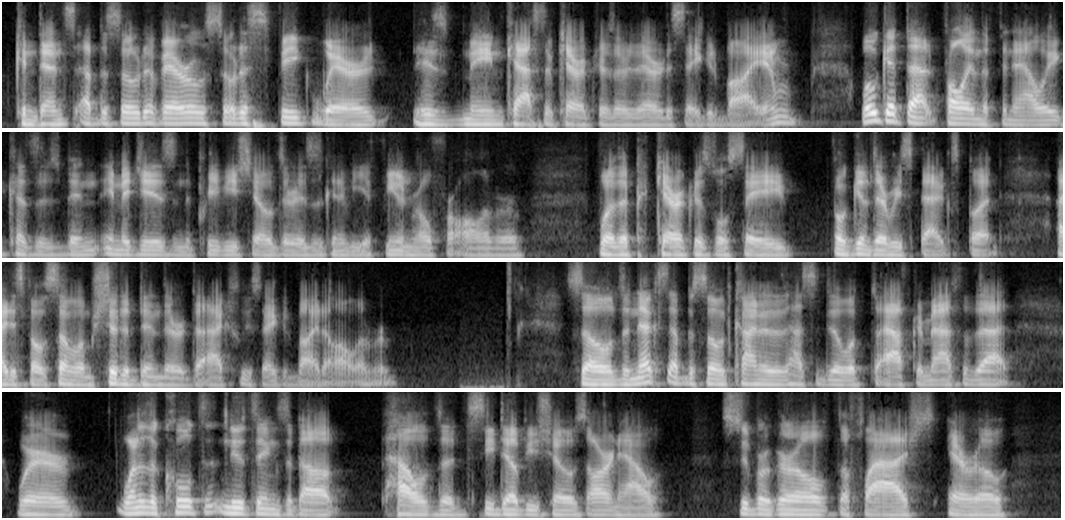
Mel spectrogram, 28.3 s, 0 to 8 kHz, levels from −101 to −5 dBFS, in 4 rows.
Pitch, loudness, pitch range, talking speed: 100 Hz, -24 LUFS, 95-120 Hz, 215 wpm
